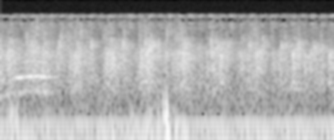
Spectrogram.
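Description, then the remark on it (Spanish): A crowd applauds steadily, a dense wash of many hands clapping at once that holds at an even, moderate level throughout without fading. “Le damos un fuerte aplauso a él.”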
